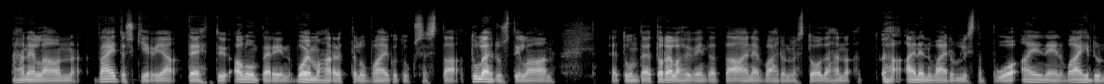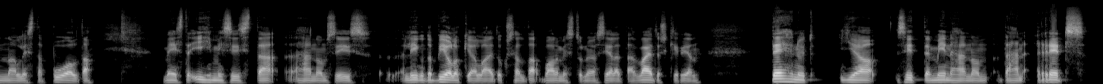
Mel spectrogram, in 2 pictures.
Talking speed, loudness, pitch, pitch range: 105 wpm, -22 LUFS, 95 Hz, 90-105 Hz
